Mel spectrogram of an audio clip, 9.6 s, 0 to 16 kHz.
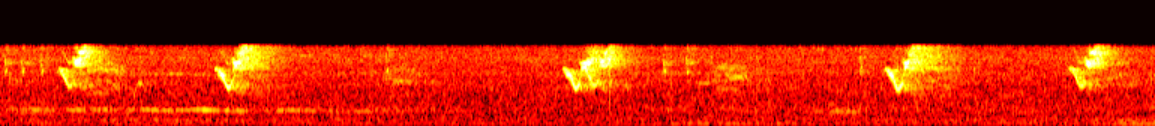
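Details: Black-headed oriole calling to its chick, April 2006, five short, bright, rising calls at irregular gaps of one to three seconds; white-breasted waterhen in background, faint low steady hum.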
